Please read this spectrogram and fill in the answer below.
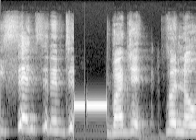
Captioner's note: beep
